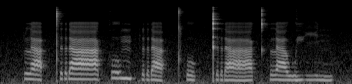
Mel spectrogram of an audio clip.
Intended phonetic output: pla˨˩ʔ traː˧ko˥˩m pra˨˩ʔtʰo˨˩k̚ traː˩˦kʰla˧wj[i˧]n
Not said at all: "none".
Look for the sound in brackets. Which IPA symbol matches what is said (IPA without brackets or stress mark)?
i˧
